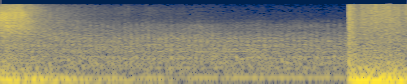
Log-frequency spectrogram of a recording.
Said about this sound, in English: The helicopter exploded into a huge fireball.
